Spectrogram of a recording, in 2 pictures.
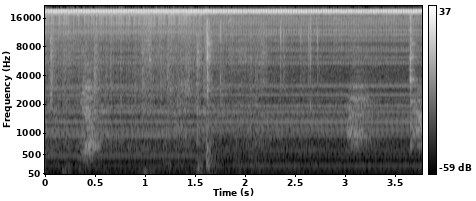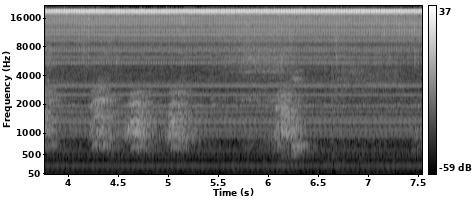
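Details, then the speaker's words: Beckett oil burner on a two-pipe system: quiet steady electrical hum with no run-up or firing; motor not spinning, burning smell, seized oil pump. "see that was just humming the motor's not stopping we got a bad motor or something i could smell something cooked things are not spinning over yeah we got a bad pump there"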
